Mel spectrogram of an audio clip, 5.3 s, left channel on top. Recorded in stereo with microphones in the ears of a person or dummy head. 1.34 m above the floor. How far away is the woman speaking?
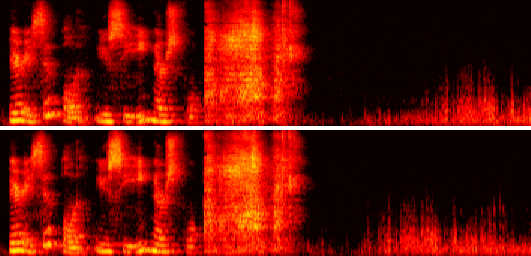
About 1.4 m.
